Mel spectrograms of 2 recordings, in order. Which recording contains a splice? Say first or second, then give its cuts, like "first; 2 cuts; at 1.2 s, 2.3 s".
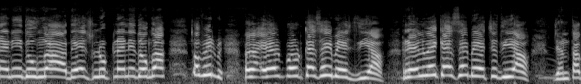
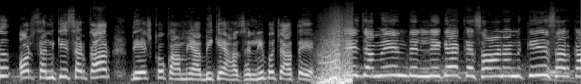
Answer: second; 1 cut; at 3.4 s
